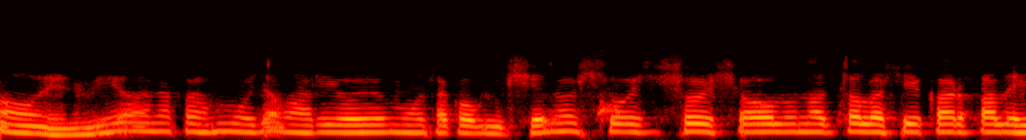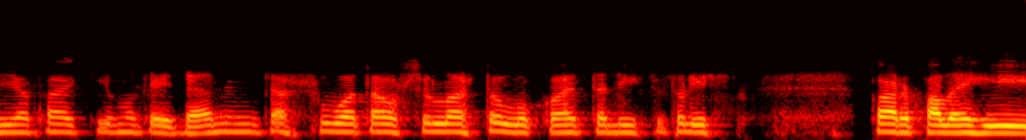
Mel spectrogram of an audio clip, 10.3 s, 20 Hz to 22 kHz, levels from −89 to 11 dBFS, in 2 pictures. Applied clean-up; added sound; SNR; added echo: neural mask model Resemble Enhance denoiser.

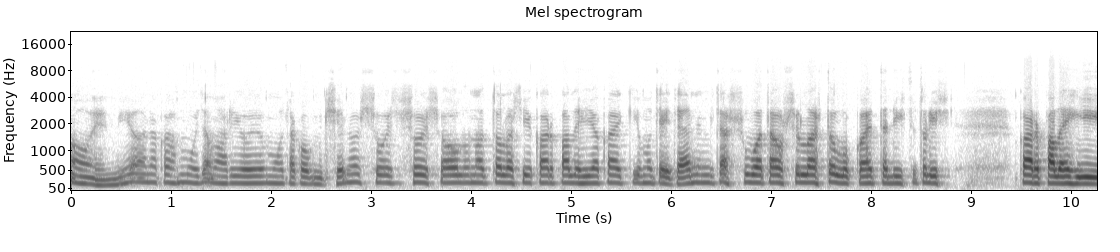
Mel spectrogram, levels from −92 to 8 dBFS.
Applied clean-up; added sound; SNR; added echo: none; none; none; none.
